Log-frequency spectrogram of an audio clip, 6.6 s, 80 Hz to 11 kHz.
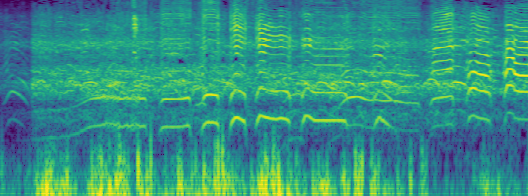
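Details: Young black-tailed gull at a shrine in Aomori, Japan, 2 December 2018, around 15:54, gives a rapid run of nasal, mewing calls, some rising and some falling, almost without pause, over a low wind rumble.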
